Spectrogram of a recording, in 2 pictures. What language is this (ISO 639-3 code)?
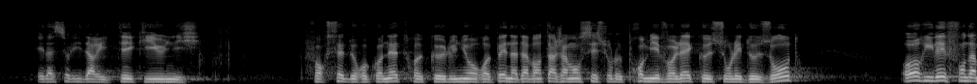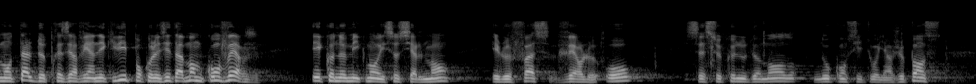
fra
